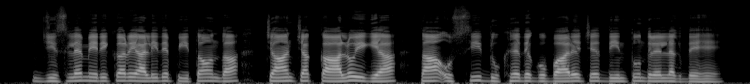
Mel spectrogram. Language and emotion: Dogri, sad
